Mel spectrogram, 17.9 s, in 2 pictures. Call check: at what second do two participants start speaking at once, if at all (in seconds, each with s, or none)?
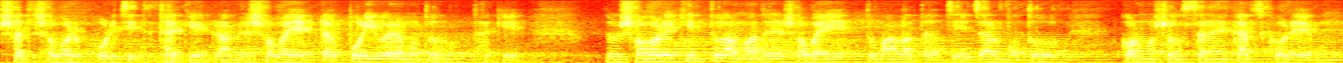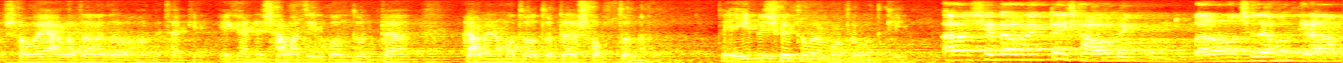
none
